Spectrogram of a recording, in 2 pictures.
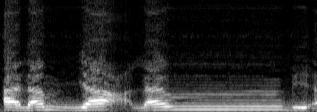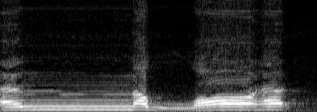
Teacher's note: یا علم میم ساکن کے بعد چونکہ با آ گیا یہاں اخفاء شفوی ہوگا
